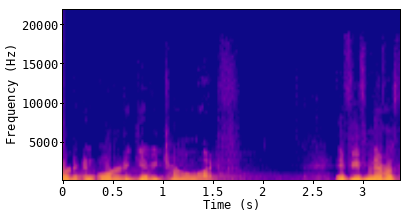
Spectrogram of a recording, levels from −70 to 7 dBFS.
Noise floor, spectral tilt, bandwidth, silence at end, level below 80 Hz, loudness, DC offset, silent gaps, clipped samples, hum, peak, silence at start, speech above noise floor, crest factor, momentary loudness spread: -52 dBFS; -8.5 dB/octave; 18 kHz; 0 s; -48 dBFS; -17 LUFS; under 0.1%; none; under 0.1%; none; -4 dBFS; 0 s; 36 dB; 14 dB; 8 LU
